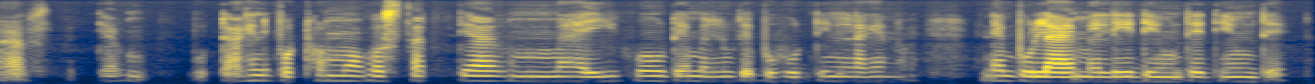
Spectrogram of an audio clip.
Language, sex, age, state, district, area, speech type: Assamese, female, 45-60, Assam, Sivasagar, rural, spontaneous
